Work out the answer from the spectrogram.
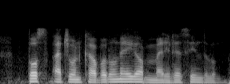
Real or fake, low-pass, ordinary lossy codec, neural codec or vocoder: fake; 5.4 kHz; Opus, 24 kbps; codec, 16 kHz in and 24 kHz out, 0.6 kbps, FocalCodec, streaming, 2048 codes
